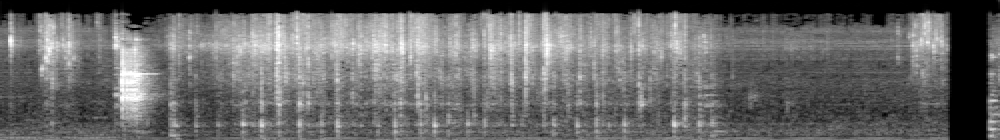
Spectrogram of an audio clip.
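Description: A bare hand squelching and slapping wet whole-wheat-flour batter in a stainless steel bowl, a dense run of small wet pats and crackles, with a short louder burst about a second in. It quietens near the end and cuts out just before the end.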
